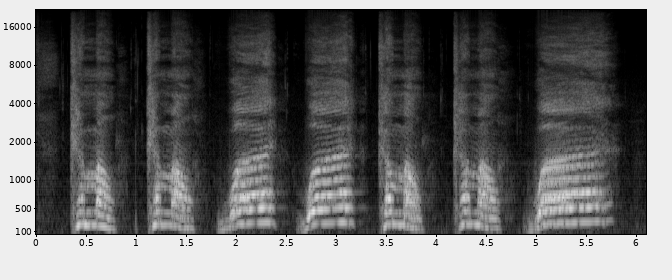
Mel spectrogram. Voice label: Male Vocal; Vocals; Sonic Foundry (Sony Creative Software); Mac Money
